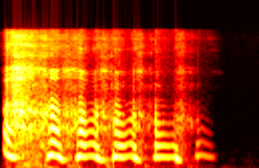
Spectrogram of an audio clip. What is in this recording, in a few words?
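Vox Sad, English; kingsraid; voices heroes en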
